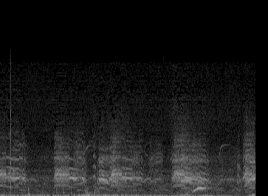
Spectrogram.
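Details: Common crane giving a series of rough, rolling bugle-like calls in closely spaced bursts, with a short rising lower note near the end, against constant low-pitched background rumble before the sound cuts off.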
